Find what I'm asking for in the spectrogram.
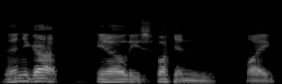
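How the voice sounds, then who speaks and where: A man's voice: medium pitch, lively intonation, unhurried. A young man hosting his own show, ranting in profane, rambling casual commentary with stammered restarts and half-joking asides.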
